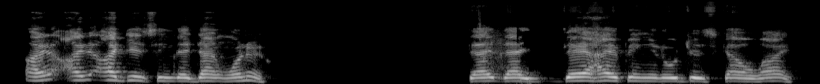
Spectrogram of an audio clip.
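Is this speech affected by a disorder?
Yes: cerebral palsy; uses wheelchair.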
